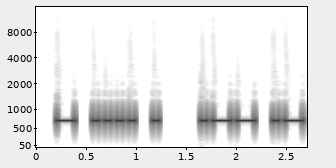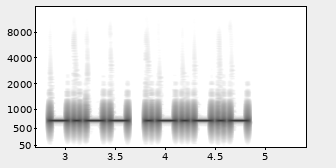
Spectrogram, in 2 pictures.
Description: Morse code, heard as a keyed tone, about 21 wpm, 700 Hz. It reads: THE WAY.
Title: Sentences from Top 1000 Words - Review Part 1 - 20wpm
